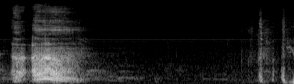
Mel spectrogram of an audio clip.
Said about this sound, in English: I love allergy season because who's coughing? I'm right there with you.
